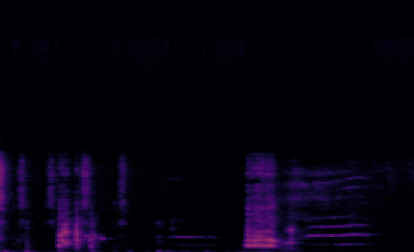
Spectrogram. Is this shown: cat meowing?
yes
